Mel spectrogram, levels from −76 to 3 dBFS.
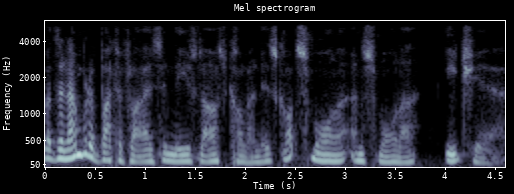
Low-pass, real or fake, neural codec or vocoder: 5.4 kHz; real; none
